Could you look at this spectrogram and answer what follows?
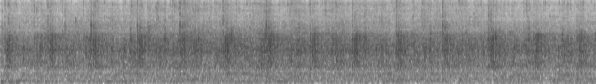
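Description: Audience applause at the Ukrainian Canadian Congress triennial congress, a steady dense clapping crowd heard at a distance, fairly faint but sustained throughout without speech.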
